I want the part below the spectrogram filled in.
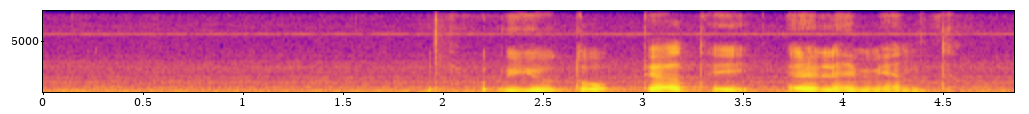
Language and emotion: Russian, neutral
